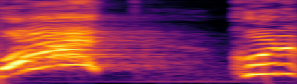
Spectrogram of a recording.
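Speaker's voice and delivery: very high-pitched, rising, swooping shout. Pleading with a listener to understand, the speaker is yelling. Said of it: "I'm yelling. I know I'm yelling".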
